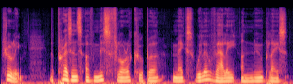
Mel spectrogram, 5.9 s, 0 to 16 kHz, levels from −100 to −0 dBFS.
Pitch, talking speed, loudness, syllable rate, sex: 105 Hz, 135 wpm, -18 LUFS, 4.4 syllables/s, male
